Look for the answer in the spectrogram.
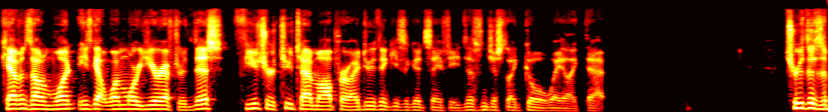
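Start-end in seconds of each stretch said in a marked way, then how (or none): none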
